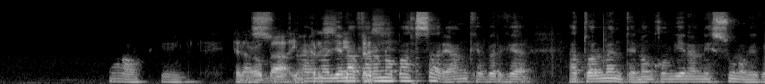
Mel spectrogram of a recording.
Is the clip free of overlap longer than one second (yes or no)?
no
